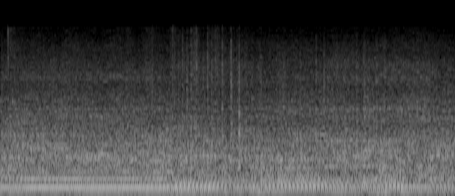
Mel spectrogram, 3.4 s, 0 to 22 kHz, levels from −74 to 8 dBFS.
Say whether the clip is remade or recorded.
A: remade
